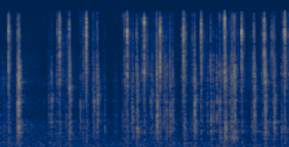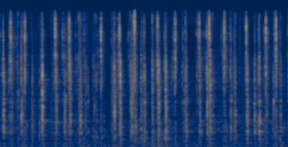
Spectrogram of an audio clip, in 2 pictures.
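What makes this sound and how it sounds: Fast typing with long painted nails and fingertips on a mint typewriter-style mechanical keyboard with round white plastic keycaps. The result is a rapid, uneven stream of bright, sharp clicks and clacks with almost no low end. Each keystroke dies away instantly.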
